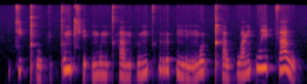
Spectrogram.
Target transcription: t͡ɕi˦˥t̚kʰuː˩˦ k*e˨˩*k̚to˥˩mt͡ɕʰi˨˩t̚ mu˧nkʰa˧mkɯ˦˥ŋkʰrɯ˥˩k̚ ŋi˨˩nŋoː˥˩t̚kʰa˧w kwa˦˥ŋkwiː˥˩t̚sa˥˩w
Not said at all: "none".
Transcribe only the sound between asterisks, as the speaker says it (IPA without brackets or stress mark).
e˨˩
